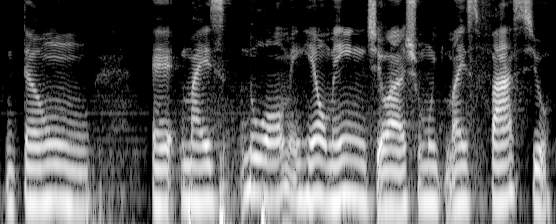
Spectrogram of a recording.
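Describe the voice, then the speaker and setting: Woman podcast host, low-ish voice, conversational and agreeable. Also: fairly even intonation, slow pace, a little mellow.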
